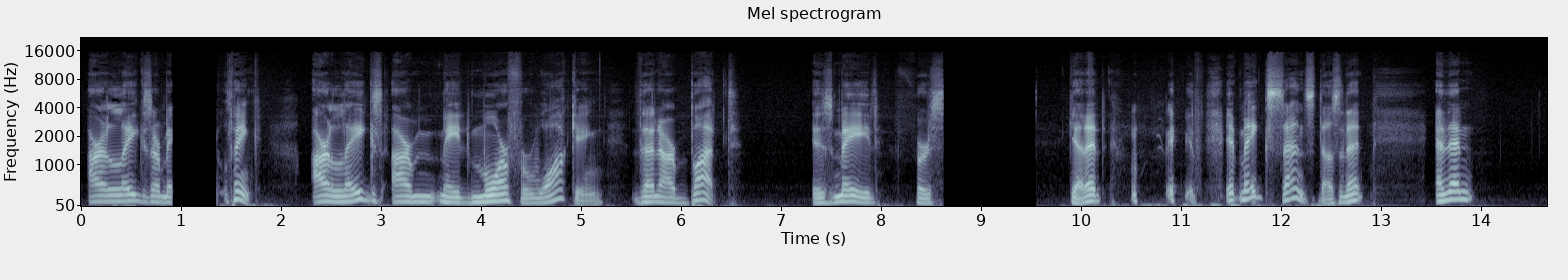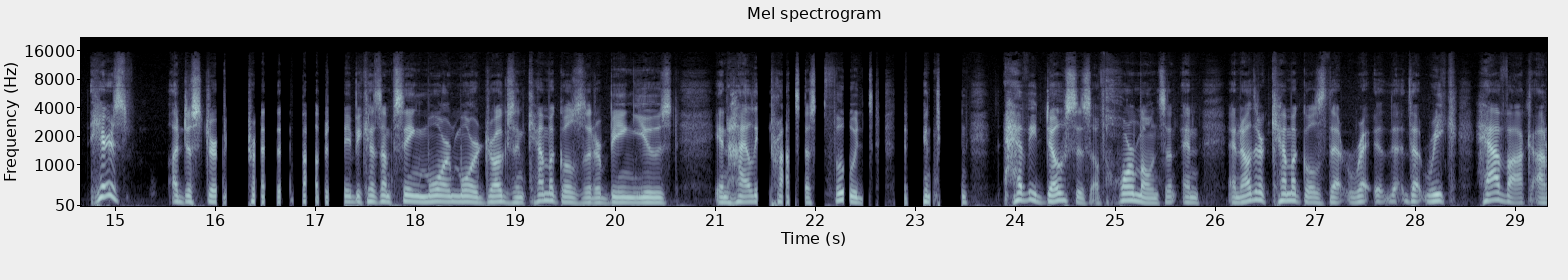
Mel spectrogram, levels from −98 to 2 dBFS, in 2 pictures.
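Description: Digital broadcast dropouts occur where the receiver lost valid frames and muted. Speech cuts out with an 8 ms fade at 0.90–1.37 s and 8.62–9.56 s, then breaks into scattered holes of up to 0.22 s across 16.01–17.30 s and 21.42–23.48 s.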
